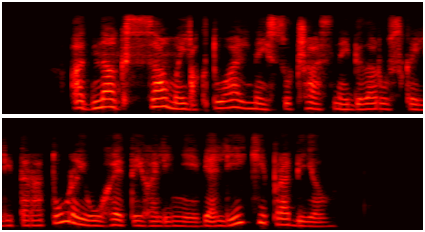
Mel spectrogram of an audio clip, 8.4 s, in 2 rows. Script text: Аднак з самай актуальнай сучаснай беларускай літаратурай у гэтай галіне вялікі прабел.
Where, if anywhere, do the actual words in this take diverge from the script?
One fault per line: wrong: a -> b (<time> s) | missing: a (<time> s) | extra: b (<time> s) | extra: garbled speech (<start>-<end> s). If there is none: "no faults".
no faults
